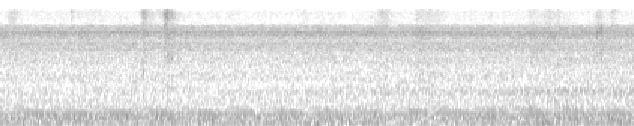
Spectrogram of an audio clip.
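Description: A steady mechanical hum with a faint high whine and an even hiss, holding level with no distinct events.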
